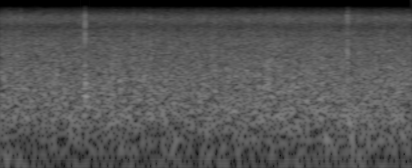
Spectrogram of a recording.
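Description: Steady rain pouring down, a dense continuous hiss of falling water, loud and even, with no voices over it.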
